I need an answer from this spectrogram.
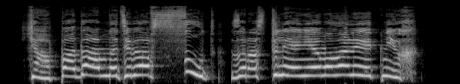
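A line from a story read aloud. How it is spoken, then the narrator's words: Shrieking mother. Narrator (Russian): визжала мать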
